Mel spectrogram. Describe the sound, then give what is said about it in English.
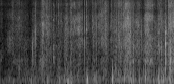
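A card envelope holding a card from Melinda Snodgrass is torn open in a run of short, crackly paper rips and crinkles, fairly steady over a few seconds, with no voices. “Perhaps this card and gift will cheer you up, Mum.”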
